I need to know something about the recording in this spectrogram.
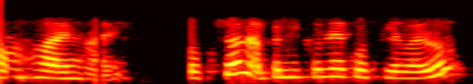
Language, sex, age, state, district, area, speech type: Assamese, female, 45-60, Assam, Sonitpur, urban, conversation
